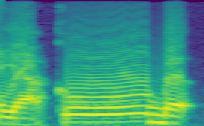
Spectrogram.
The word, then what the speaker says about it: Yakub: Ada qalqalah kubro, dibacanya Yakub. Abraham aulad Ibrahim memperanakan Ishaq.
